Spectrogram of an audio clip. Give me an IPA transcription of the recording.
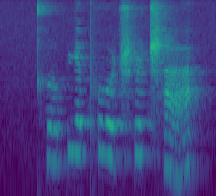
kʰ ɤ˧˥ p ɥ ɛ˥ pʰ o˥˩ ʊ̯ ʈ͡ʂʰ ɻ̩˧˥ ʈ͡ʂʰ ä̰˨˩˦

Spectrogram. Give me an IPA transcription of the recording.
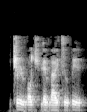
ʈ͡ʂ ɻ̩˥˩ ɻ w ɔ˧˥ t͡ɕʰ ɥ ɛ˧ ɻ w a˧˥ ɪ̯ t͡s ɹ̩˧˥ p e˧ ɪ̯

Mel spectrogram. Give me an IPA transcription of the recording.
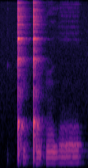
ǃʰ ɪ ǃ ɛ̃ p õ w o

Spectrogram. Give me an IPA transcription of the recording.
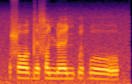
ɬ ɔː l d ɛ s ɒ ɲ ɳ ɛː ɲ ɓ ə ɓ oː

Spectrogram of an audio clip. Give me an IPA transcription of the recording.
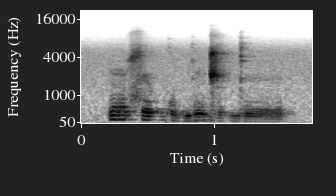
p ũ˦ s e˦ ɡʷ i˨ ɡ ĩ˧ d͡ʒ ə˨ ɡ eː˨

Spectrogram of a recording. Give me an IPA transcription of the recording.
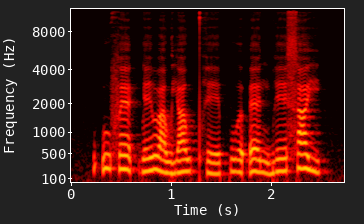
ʔ u˥˨ f ɛː˥˨ k̚ l e˧˥ ʋ a˩ w j a˧ w pʰ eː˩˧ p u˧ ə̯ ʔ ɛː˧˩ n b eː˧ s a˥˨ j

